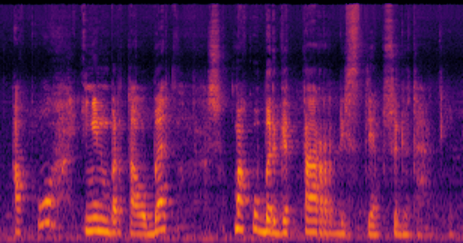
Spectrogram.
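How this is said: It is halting and hesitant, with stumbling words. The speaker is unsure and bewildered. "itu adalah ekspresi bingung"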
